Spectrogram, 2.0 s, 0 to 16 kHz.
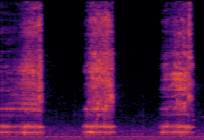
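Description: Aerosol cleaner sprayed through a straw into an Espar D5 diesel heater's burner tube in short hissing bursts: one ends about half a second in and two more follow, flushing out black soot and half-burned diesel.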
